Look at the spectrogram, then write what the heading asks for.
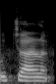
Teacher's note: यदि त के बाद यदि च या छ हो तो हलंत त का च हो जाता है। जैसे उत प्लस चारण, यहाँ पे हलंत त का हलंत च में कन्वर्ट हो जा रहा है, तो इस तरह से बन जा रहा है उच्चारण। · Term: त संबंधी नियम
